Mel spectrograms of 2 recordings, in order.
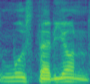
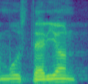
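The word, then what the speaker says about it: μυστήριον: La palabra misterio en griego es musterión. Se escribe así como suena, musterión.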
